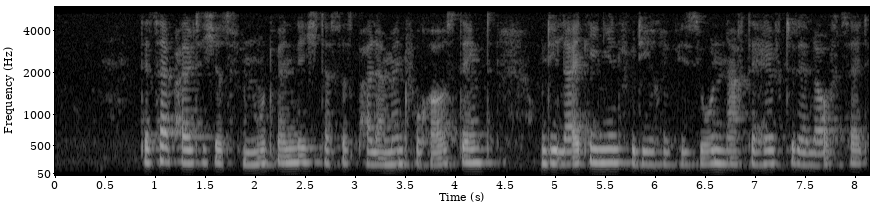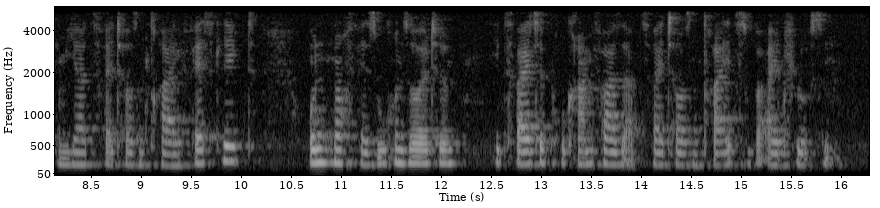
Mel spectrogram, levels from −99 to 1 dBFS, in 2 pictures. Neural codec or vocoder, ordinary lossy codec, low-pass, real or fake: none; none; 5.4 kHz; real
